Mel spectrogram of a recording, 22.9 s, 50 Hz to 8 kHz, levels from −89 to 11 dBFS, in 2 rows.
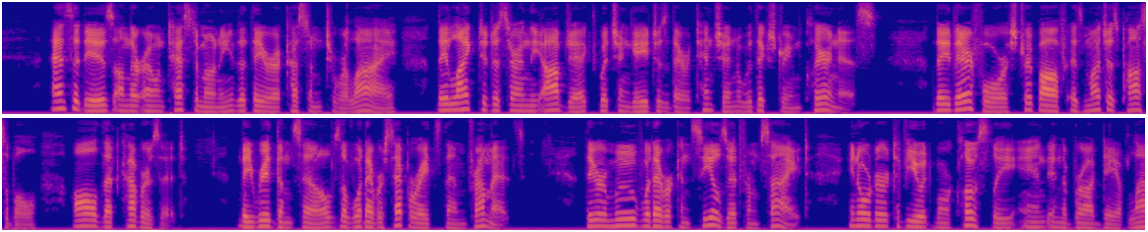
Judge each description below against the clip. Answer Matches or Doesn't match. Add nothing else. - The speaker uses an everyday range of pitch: Matches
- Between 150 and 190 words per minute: Matches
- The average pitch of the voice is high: Doesn't match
